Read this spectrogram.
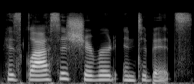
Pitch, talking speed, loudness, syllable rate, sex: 210 Hz, 155 wpm, -18 LUFS, 5.0 syllables/s, female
